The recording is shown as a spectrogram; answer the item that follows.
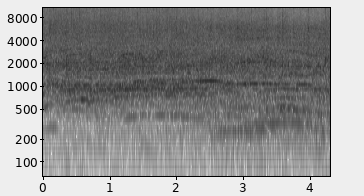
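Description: Large audience cheering and applauding steadily, a dense mix of clapping and many voices calling out together.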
